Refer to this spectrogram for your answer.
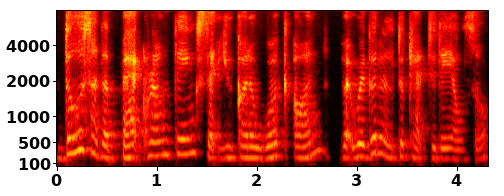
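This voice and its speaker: This woman talks at a fairly quick pace with a fairly high pitch and a somewhat breathy quality. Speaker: communication skills trainer. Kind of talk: workshop lecture. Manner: projects more when lecturing.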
